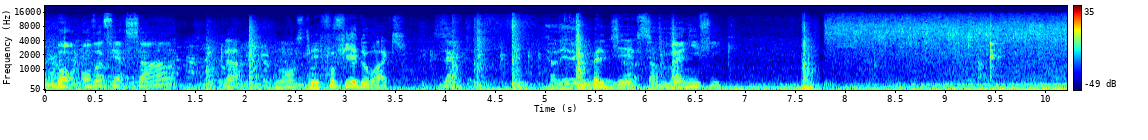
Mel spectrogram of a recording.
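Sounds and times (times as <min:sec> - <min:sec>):
low hum: 0:00.0 - 0:10.2
speech: 0:00.1 - 0:04.4, 0:05.0 - 0:07.0
butter sizzling in a hot frying pan: 0:07.8 - 0:10.2.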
